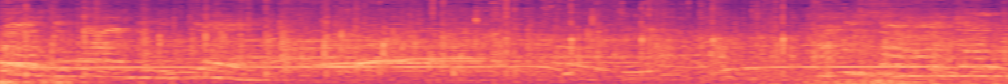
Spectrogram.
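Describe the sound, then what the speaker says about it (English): A Black Lives Matter protest crowd outside Bob Kroll's home gives itself a round of applause, with clapping, cheering and scattered whoops and voices rising together outdoors. "Now, give yourselves a round of applause."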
